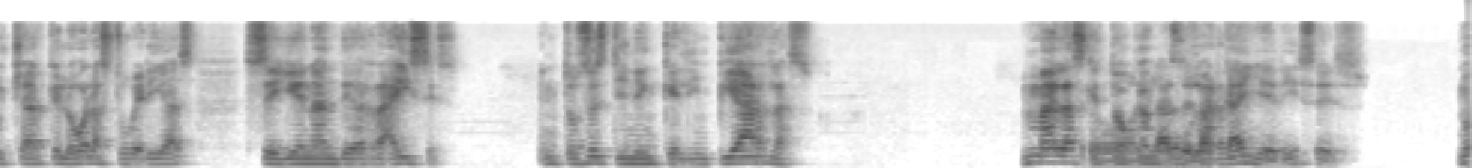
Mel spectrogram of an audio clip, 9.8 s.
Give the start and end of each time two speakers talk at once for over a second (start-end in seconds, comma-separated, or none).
7.2-8.5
